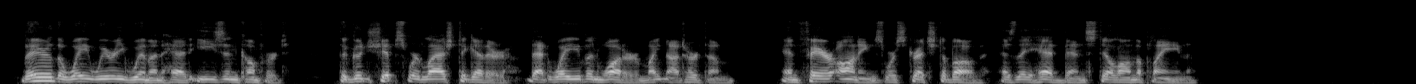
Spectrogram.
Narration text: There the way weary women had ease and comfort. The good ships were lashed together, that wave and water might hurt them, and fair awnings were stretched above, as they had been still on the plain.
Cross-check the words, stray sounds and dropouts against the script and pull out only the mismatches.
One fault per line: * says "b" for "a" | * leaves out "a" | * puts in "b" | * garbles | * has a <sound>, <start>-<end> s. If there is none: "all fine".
* puts in "not"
